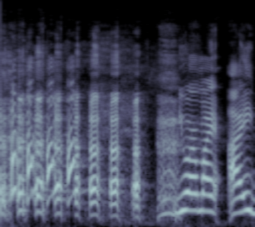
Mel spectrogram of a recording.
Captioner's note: everyone laughs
